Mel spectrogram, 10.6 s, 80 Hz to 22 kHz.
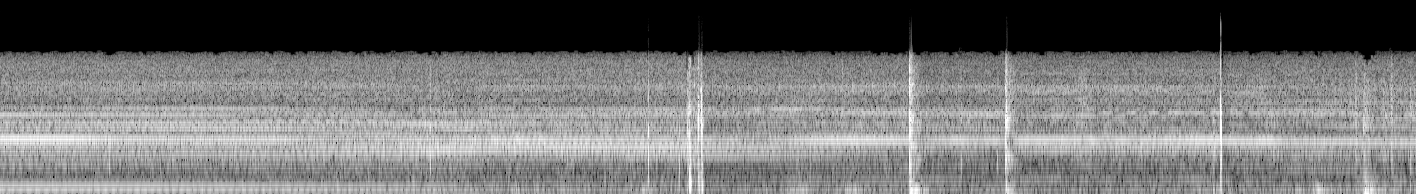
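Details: Dell Vostro 3555 laptop with AMD A8-3500M: the CPU fan spins flat out at high CPU temperature with a loud whirring hum and thin whistling tones. Cleaning out dust did not change it.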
